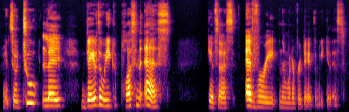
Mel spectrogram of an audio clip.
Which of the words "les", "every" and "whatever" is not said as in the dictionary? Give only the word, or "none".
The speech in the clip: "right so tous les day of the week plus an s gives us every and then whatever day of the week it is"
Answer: none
